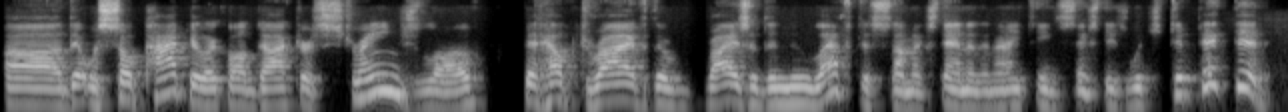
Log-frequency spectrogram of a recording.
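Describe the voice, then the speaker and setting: A man's voice: on the high side, big pitch swings, normal speed, few pauses, darkish tone. Man giving emphatic political commentary. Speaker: interview guest, political columnist.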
